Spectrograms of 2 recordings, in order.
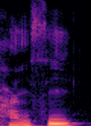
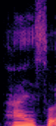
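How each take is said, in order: First: The word ends with an i vowel. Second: The word ends with an u vowel. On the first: The speaker calls it wrong. "tidak akan berubah menjadi haisa haisi" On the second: The speaker calls it right. "Haitsu ini selamanya mabni dom"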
